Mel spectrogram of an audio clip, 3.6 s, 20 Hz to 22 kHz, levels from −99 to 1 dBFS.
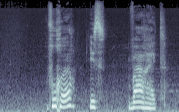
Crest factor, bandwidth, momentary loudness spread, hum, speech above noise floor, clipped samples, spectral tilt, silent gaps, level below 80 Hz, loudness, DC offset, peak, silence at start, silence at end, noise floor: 14 dB; over 20 kHz; 14 LU; none; 24 dB; under 0.1%; -5.5 dB/octave; none; -36 dBFS; -13 LUFS; under 0.1%; -2 dBFS; 0.05 s; 0.05 s; -36 dBFS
